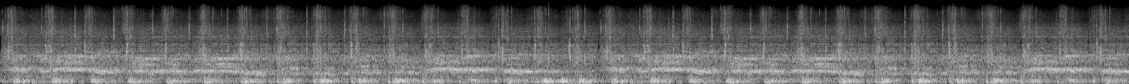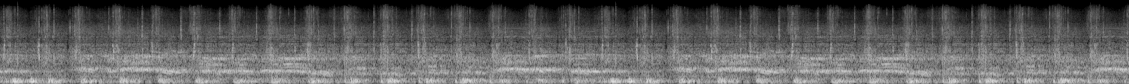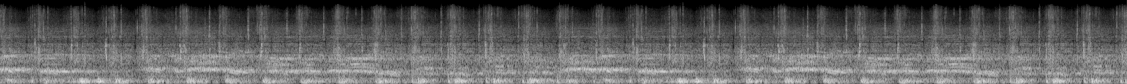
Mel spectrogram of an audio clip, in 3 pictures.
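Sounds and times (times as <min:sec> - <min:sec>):
fans chanting: 0:00.0 - 0:33.8.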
